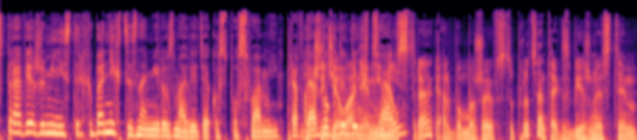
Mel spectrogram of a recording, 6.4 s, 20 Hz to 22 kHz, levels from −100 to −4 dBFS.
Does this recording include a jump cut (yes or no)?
yes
